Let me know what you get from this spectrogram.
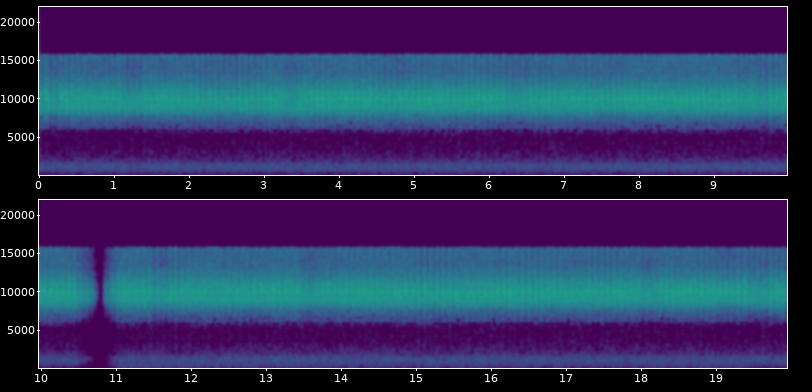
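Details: Stridulating crickets give a continuous high, thin trill at constant pitch and loudness, broken only by a sudden brief silence near the middle before the same shrill drone resumes; soft background hiss, nothing else heard.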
